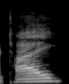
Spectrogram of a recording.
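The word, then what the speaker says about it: Tigh: So those of you remember Commander, how's it pronounced? Teague or Ty?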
